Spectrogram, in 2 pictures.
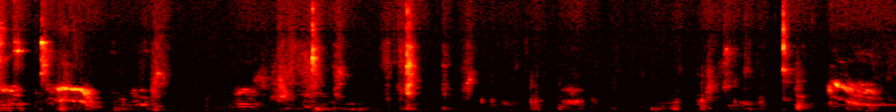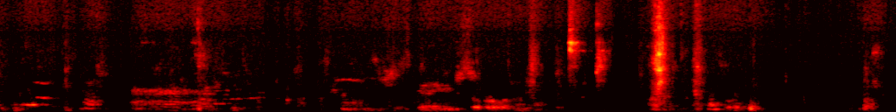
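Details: Four-week-old Cavalier King Charles Spaniel puppies from Daisy's litter in their indoor pen give thin, high squeaks that slide up then down, scattered through the clip among soft clicks, shuffling and rustling.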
